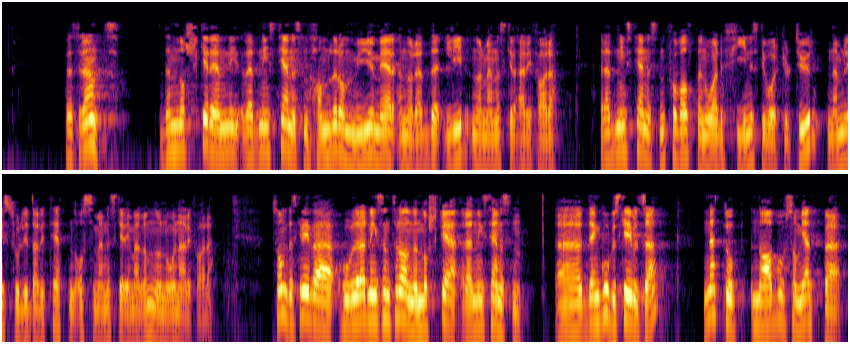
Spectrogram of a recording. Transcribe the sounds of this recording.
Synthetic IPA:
pʰɾɛsɪd̪ɛnt̪ | d̪ɛnːɔʂkəɾɛd̪nɪŋst̪ʰjeːnəst̪n̩hɑnd̪ləɾɔmːyːəmeːɾɛ̰nɔɾɛd̪ːəliːʋnɔɾmɛnːəskəɾæːɾɪfɑːɾə | ɾɛd̪nɪŋst̪ʰjeːnəst̪n̩fɔɾʋɑlt̪əɳuːɑɖ̪ɛːfiːnəst̪əɪʋoːɾkʰʉlt̪ʰʉːɾnɛmlɪsʊlɪd̪ɑɾɪt̪ʰeːt̪nʔɔ̰smɛnːəskəɾɪmɛlːɔmnɔɳuːənæ̰ɾɪfɑ̰ːɾə̰ | sɔnbəskɾiːʋəɾhuːʋəd̪ɾɛd̪nɪŋsɛnt̪ʰɾɑːln̩d̪ɛnːɔʂkəɾɛd̪nɪŋst̪ʰjeːnəst̪n̩ | d̪ɛæɪnɡuːbəskɾiːʋəlsə | nɛt̪ːɔpnɑːbuːsɔmjɛlpəɾ

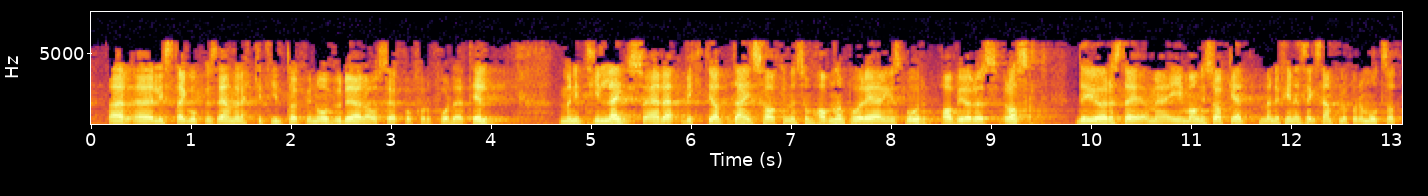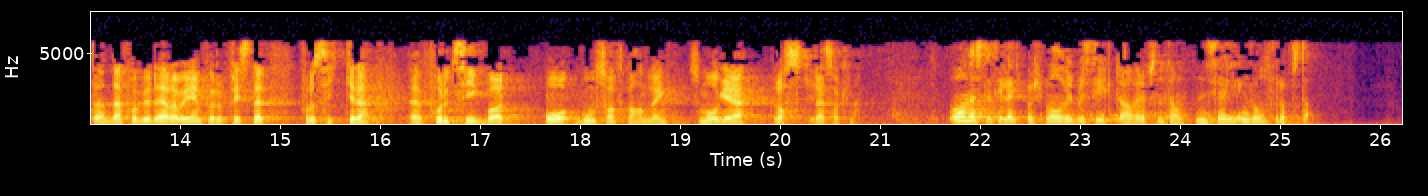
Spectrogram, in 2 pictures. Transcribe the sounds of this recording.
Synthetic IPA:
d̪̥æɾlɪst̪ɑɛɡɔpːɪsd̪ɛɛnɾɛkːət̪ʰɪlt̪ʰɑːkʋɪnoːʋʉɖeːɾəɾɔseːɾpʰɔfɔɾɔfoːd̪ɛt̪ʰɪl | mɛnɪt̪ʰɪlːɛɡsɔæɖɛʋɪkt̪ɪɑt̪̚d̪æɪsɑːkənəsɔmɦɑʋnəɾpʰɔɾɛjeːɾɪŋənsbuːɾɑːʋjøːɾəsɾɑskt̪ | d̪ɛjøːɾəsd̪ɛɪmɛɪmɑŋːəsɑːkəɾmɛnd̪ɛfɪnːəsɛksɛmpləpʰɔd̪ɛmuːt̪sɑt̪ːəd̪æɾfɔɾʋʉɖeːɾɑɾʋɪɪnføːɾəfɾɪst̪əɾfɔɾɔsɪkːɾə̰fɔɾʉt̪siːɡbɑːɾɔɡuːsɑːksbəhɑnd̪lɪŋsɔmoːɡəɛɾɾɑskɪ̰d̪æɪsɑ̰ːkənə | ɔnɛst̪ət̪ʰɪlːɛɡspœʂmoːlʋɪlbliːst̪ɪlt̪ʰɑʋɾɛpɾəsnt̪ʰɑnt̪n̩sɛlːɪŋɡɔlfɾɔpst̪ɑ̰ː

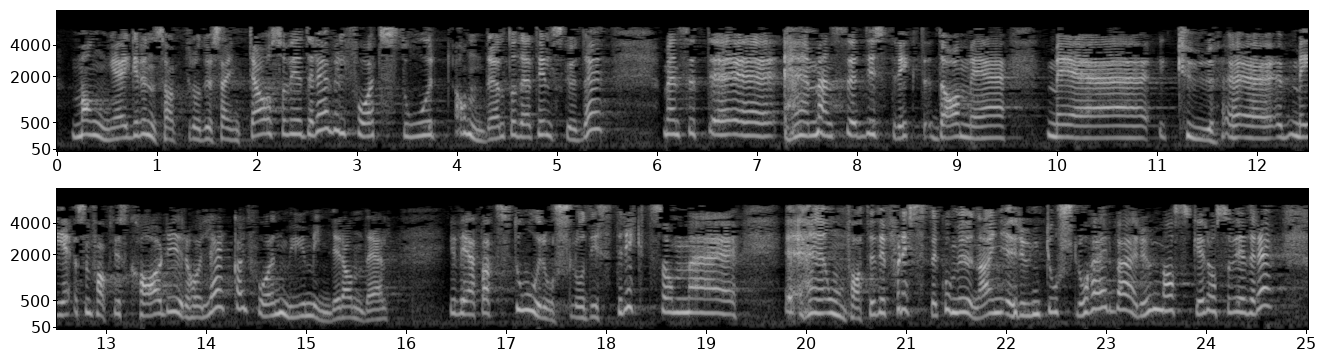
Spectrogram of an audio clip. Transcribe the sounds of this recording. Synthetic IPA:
mɑŋːəɡɾʉnsɑːkpʰɾʊd̪ʉsɛnt̪əɾɔsɔʋiːd̪əɾəʋɪlfoːɛɪt̪st̪uːɾ | ɑnd̪eːlt̪ʰɛd̪ɛt̪ʰɪlːskʉd̪ːə | mɛns | mɛnsd̪ɪst̪ɾɪkt̪d̪ɑmɛ | mɛ | kʰʉː | mɛsɔmfɑk̚t̪ɪskhɑɖyːɾəhɔlːəɾkʰɑnfoːɛnmyːəmɪnd̪ɾəɑnd̪eːl | ʋɪʋeːt̪ɑt̪st̪uːɾʊʂɭʊd̪ɪst̪ɾɪkt̪sɔm | ʊmfɑt̪ːəɖɛɪflɛst̪əkʊmʉːnɑnɾʉnt̪ʊʂɭʊɦæːɾbæːɾʉmːɑskəɾɔsɔʋiːd̪əɾə

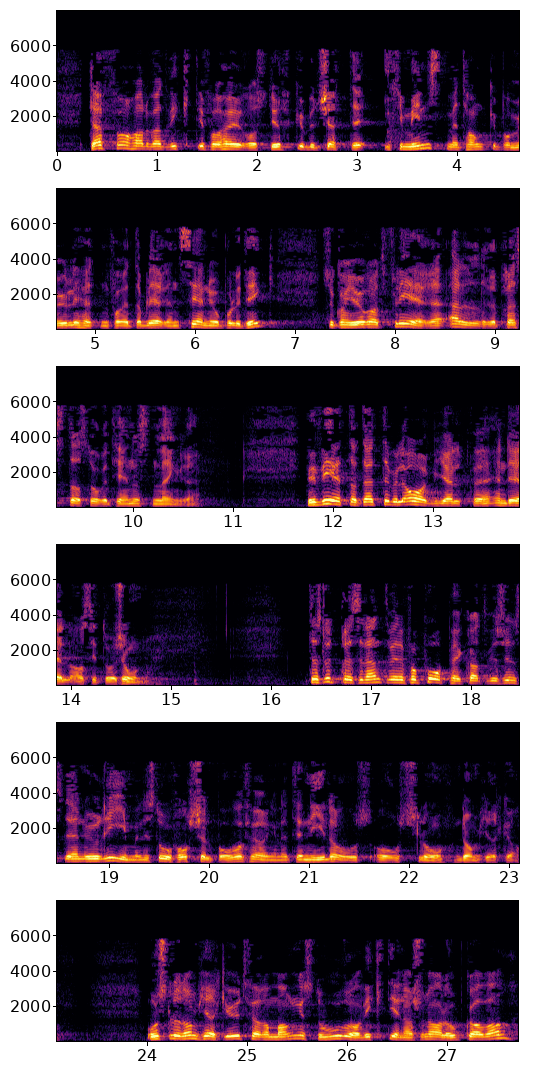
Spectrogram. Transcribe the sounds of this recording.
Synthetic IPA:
d̪̥æʁfɔɾɦɑʁd̪ɛːʋæʁt̪ʋɪkt̪ɪfɔʁhœʏʁəɔst̪ʏʁkəbʉd̪ʂɛt̪ːəɪçːəmɪnst̪mɛt̪ʰɑŋkəpɔmʉːlɪheːt̪n̩fɔʁɔɛt̪ɑbleːɾəɛnseːnɪʊpʊlɪt̪ɪkː | sɔmkɑnjøːɾəɑt̪fleːɾəʔɛld̪ʁəpʰʁɛst̪əɾst̪oːʁɪt̪ʰjeːnəst̪n̩lɛŋʁə̰ | ʋɪʋeːt̪ɑt̪̚d̪ɛt̪ːəʋɪlɑːʋjɛlpəɛnd̪eːlɑʋsɪt̪ʉɑʂuːnn̩ | t̪ʰɪlslʉt̪̚ːpʰʁɛsɪd̪ɛnt̪ʋɪlɛfoːpʰoːpeːkəɑt̪ʋɪsʏnsd̪ɛæɾɛnʉʁiːməlɪst̪uːʁfɔʁʂɛlpʰɔoːʋəføːʁɪŋənət̪ʰɪlniːd̪ɑʁuːsɔʊslʊd̪ɔmçɪʁkɑ | ʔʊslʊd̪ɔmçɪʁkəʉːt̪føːʁəmɑŋːəst̪uːʁəɔʋɪkt̪ɪənɑʂʊnɑːləʊpɡɑːʋəʁ

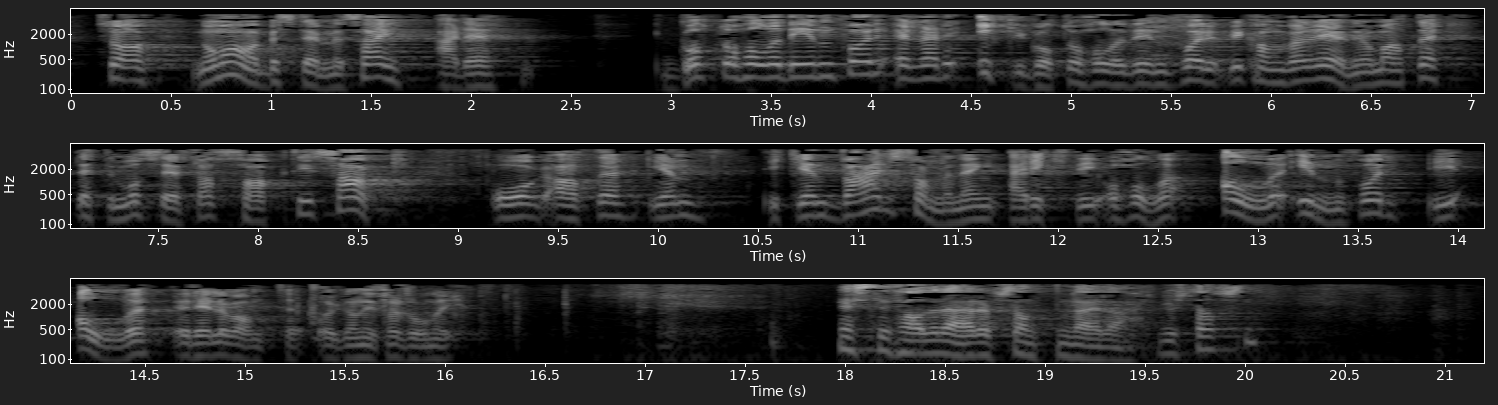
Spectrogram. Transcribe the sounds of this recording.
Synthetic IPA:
sɔnɔɾmɑŋːɑbəst̪ɛmːəsæɪʔæ̰ɖɛ | ɡɔt̪ːɔɦɔlːəd̪ɛɪnːn̩fɔɾɛlːəɾæɖɛɪkːəɡɔt̪ːɔɦɔlːəd̪ɛɪnn̩fɔɾʋɪkʰɑnjʊʋæːɾəeːnɪɔmɑt̪d̪̥ɛt̪ːəmɔseːfɾɑsɑːkt̪ʰɪlsɑːk | ɔːɡɑt̪̚dɪɛn | ʔɪkːəɪɛnʋæːɾsɑmːənhɛŋːæɾɪkt̪ɪʔɔɦɔlːəɑlːəʔɪnːəfɔɾʔɪɑlːəɾɛləʋɑ̰nt̪ʰəʔɔɾɡɑnɪsɑʂuːnəɾ | nɛst̪ət̪ʰɑːləɾæɾɛpɾəsɑnt̪n̩læɪlɑ̰ɡʉst̪ɑsn̩

